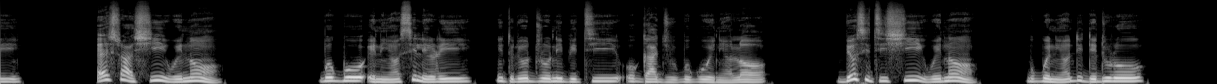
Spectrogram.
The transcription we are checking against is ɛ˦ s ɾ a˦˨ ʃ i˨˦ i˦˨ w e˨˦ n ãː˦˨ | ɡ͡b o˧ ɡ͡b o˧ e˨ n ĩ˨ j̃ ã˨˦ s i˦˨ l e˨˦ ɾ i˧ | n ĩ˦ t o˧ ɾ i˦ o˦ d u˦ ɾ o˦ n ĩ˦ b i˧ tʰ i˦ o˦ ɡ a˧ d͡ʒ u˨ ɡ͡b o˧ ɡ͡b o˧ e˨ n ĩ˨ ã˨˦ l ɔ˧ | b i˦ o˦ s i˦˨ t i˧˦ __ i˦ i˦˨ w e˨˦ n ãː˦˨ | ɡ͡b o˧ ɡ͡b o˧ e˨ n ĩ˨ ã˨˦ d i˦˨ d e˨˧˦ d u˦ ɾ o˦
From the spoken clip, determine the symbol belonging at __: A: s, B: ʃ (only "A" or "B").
B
